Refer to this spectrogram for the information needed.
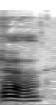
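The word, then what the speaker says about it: de (德): which has both the te is more with a D sound, de, and it's kind of an intonation up, I hear. – Down. Dao, and then de, up.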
